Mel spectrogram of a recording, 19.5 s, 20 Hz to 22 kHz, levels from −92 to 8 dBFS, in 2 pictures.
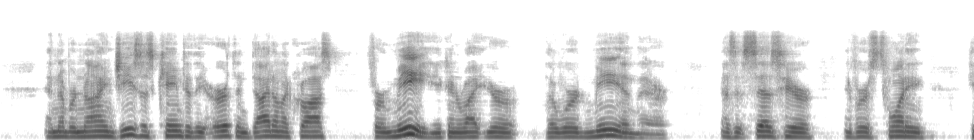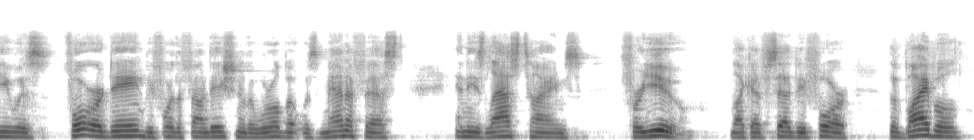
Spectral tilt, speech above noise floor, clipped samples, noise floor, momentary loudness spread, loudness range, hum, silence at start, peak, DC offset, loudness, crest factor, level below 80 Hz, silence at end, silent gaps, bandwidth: -6.5 dB/octave; 33 dB; under 0.1%; -60 dBFS; 13 LU; 5 LU; none; 0.45 s; -8 dBFS; under 0.1%; -28 LUFS; 20 dB; -74 dBFS; 0.15 s; none; 8.8 kHz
